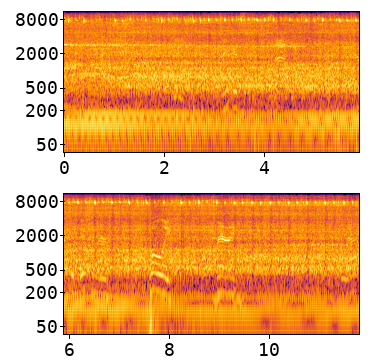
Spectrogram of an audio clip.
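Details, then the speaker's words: Jeep Wrangler at idle with the AC switched on: steady idle with a faint rough bearing rumble and intermittent light chirps or squeaks from the belt end; AC compressor pulley bearing suspected worn, and the AC is not working. "so I've got a strange noise I'm coming from my Jeep so I think one of my bearings is going out I think it's to the air conditioner unit"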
